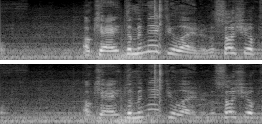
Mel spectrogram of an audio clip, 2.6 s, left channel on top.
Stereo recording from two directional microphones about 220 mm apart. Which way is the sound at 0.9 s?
55° left (ahead or behind).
